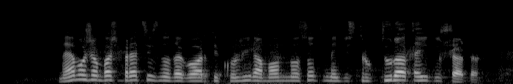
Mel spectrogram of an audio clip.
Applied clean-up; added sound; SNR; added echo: neural separator model SepFormer DNS4.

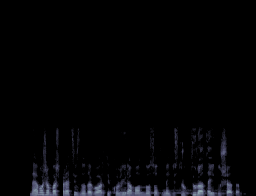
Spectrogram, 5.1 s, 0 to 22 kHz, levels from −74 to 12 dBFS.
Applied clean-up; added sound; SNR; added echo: none; none; none; none.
